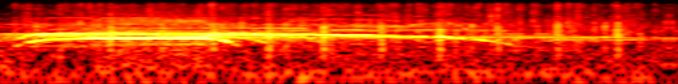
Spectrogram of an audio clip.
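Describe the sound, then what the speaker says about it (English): A school audience at an elementary school assembly claps and cheers for the Juanita High School student body group, loud crowd applause with shouts and whistles near the start that gradually thins out. "Give them a round of applause."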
